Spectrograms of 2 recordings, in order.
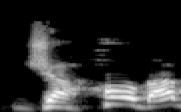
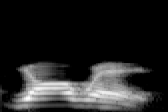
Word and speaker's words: Yahweh: Most scholars today think it's not proper to pronounce the name Jehovah, but Yahweh.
